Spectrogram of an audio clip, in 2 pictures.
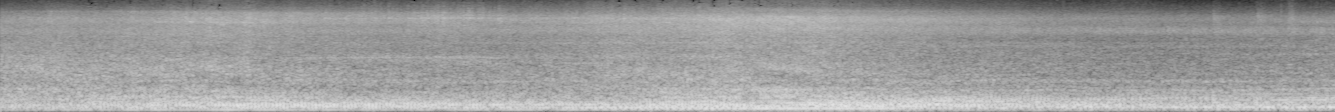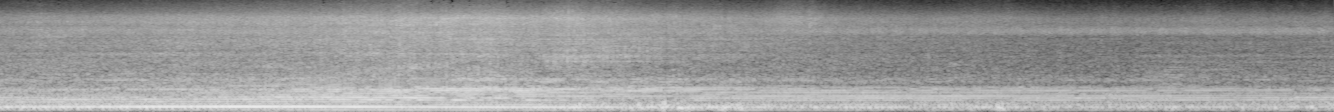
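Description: Motor vehicle engine running nearby, growing louder twice and loudest a little past the middle, its pitch shifting as it passes, then fading somewhat.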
